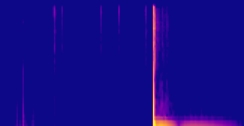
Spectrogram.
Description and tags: Breaking open a pecan using a metal nutcracker.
